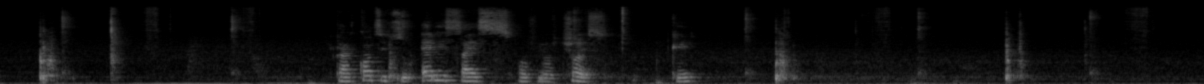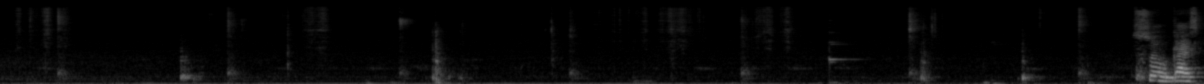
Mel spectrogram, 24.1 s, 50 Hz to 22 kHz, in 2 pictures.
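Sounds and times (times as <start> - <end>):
knife cutting aloe leaf: 11.2 - 11.6, 12.2 - 12.8, 18.0 - 20.1.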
